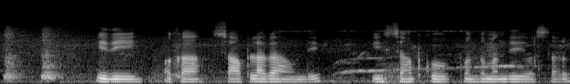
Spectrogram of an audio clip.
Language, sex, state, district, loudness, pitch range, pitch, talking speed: Telugu, male, Andhra Pradesh, Sri Satya Sai, -19 LUFS, 125-135 Hz, 125 Hz, 105 wpm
